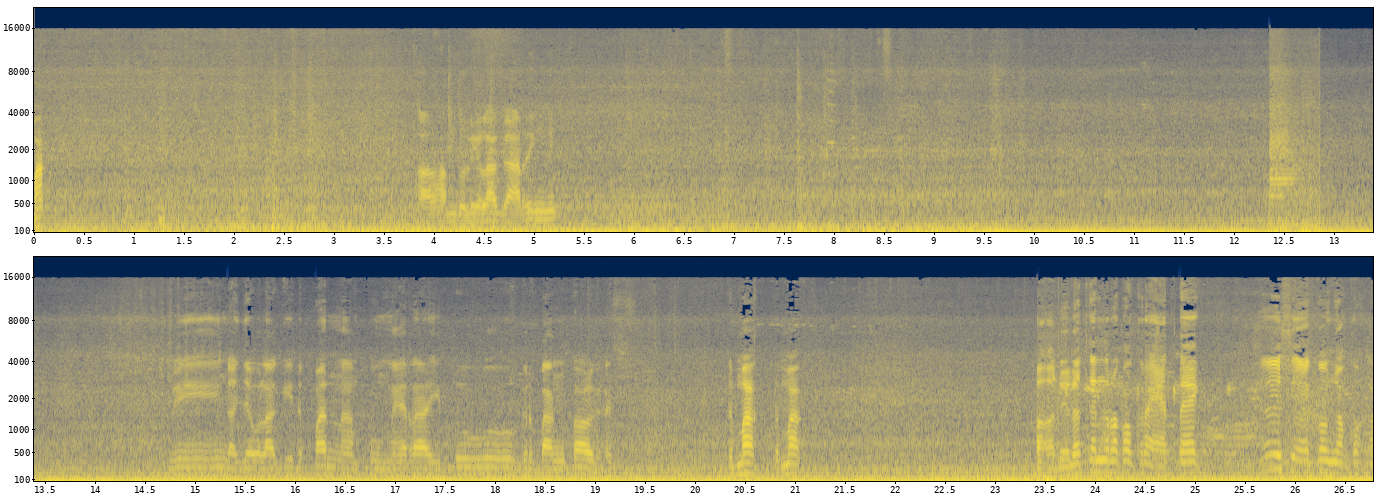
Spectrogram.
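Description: A large vehicle's engine rumbles steadily from inside the cab.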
